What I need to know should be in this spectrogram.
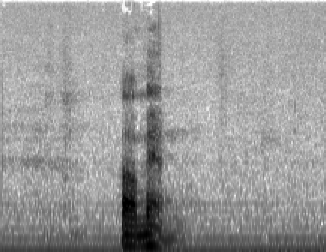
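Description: A man speaks briefly through a microphone in a large echoing hall.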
